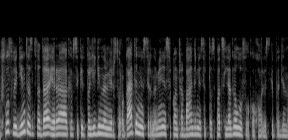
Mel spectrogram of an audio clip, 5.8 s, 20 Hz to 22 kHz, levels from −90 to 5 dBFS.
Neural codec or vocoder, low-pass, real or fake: codec, 16 kHz, 8 kbps, FreqCodec, smaller model; 7.2 kHz; fake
